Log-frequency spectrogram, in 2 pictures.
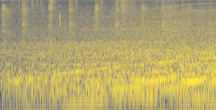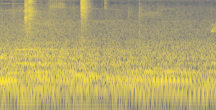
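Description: City bus diesel engine, heard inside the cabin, pulling away and accelerating. Its drone grows louder about a second in and then holds steady, with a few light clicks or rattles near the middle.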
